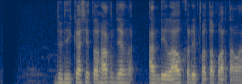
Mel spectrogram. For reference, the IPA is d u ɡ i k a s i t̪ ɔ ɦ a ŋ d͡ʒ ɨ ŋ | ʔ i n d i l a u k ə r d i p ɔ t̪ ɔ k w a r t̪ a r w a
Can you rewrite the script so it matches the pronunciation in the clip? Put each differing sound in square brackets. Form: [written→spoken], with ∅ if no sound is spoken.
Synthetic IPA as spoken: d u [ɡ→d] i k a s i t̪ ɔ ɦ a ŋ d͡ʒ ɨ ŋ | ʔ [i→a] n d i l a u k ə r d i p ɔ t̪ ɔ k w a r t̪ a [r→∅] w a

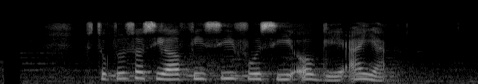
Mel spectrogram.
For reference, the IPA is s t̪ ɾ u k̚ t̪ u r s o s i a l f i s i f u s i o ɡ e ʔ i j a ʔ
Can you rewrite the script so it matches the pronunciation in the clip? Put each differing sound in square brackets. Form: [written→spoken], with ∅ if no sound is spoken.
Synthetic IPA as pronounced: s t̪ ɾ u k̚ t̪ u r s o s i a l f i s i f u s i o ɡ e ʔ [i→a] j a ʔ

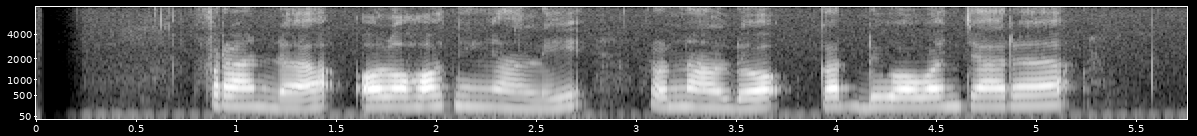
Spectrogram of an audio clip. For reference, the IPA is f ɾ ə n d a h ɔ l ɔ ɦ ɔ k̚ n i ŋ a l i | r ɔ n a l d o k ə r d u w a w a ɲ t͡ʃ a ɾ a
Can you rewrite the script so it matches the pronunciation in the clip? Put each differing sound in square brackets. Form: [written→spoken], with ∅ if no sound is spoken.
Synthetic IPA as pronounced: f ɾ [ə→a] n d a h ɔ l ɔ ɦ ɔ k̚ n i ŋ a l i | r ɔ n a l d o k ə r d u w a w a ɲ t͡ʃ a ɾ a

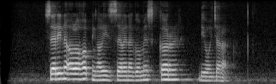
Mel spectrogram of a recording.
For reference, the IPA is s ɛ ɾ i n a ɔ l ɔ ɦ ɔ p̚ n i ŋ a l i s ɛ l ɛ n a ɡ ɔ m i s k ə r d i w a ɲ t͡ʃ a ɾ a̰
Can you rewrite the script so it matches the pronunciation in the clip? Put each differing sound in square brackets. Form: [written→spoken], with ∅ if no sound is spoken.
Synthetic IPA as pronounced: s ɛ ɾ i n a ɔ l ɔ ɦ ɔ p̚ n i ŋ a l i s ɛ l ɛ n a ɡ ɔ m [i→ɛ] s k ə r d i w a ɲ t͡ʃ a ɾ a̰

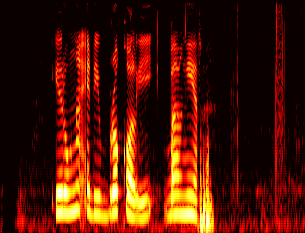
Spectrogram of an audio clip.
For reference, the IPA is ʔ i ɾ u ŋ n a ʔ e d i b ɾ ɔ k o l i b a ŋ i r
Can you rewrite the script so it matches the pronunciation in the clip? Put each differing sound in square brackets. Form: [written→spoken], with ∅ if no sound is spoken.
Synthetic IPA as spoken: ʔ i ɾ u ŋ n a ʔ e d i b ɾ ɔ k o l i b a ŋ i r

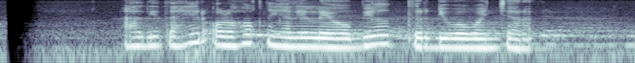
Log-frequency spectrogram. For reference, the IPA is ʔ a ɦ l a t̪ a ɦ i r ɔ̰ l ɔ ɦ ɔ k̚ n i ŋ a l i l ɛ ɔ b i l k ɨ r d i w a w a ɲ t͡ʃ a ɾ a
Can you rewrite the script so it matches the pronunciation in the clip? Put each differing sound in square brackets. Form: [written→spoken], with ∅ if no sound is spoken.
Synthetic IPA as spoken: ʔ a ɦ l [a→i] t̪ a ɦ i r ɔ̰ l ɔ ɦ ɔ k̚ n i ŋ a l i l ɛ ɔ b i l k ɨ r d i w a w a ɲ t͡ʃ a ɾ a

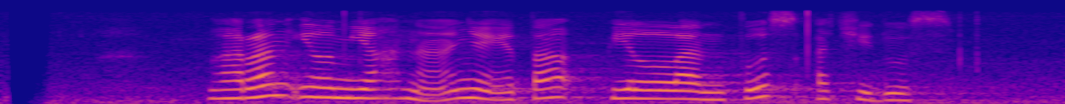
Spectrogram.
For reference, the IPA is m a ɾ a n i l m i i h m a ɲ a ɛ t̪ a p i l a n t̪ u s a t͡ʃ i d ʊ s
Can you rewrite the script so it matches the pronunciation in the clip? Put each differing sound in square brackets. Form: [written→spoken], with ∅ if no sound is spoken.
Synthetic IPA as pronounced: [m→ŋ] a ɾ a n i l m i [i→a] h [m→n] a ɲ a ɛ t̪ a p i l a n t̪ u s a t͡ʃ i d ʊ s

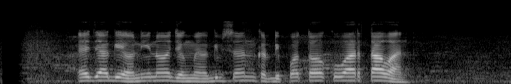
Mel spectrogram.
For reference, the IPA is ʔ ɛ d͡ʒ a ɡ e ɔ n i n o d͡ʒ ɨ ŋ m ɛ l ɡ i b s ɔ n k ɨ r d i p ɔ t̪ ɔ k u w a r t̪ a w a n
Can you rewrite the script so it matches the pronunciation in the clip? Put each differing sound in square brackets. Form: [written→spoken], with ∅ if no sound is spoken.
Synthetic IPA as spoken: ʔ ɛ d͡ʒ a ɡ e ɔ n i n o d͡ʒ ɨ ŋ m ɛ l ɡ i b s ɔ n k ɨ r d i p ɔ t̪ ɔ k u w a r t̪ a w a n

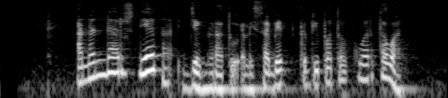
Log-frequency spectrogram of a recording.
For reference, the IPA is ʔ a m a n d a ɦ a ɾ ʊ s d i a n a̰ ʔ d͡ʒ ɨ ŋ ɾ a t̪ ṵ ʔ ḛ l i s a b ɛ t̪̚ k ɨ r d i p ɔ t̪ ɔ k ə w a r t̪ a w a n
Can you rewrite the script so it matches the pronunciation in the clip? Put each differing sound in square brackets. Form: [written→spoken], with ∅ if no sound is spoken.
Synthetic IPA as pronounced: ʔ a [m→n] a n d a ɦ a ɾ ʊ s d i a n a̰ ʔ d͡ʒ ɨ ŋ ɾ a t̪ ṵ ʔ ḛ l i s a b ɛ t̪̚ k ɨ r d i p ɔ t̪ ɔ k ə w a r t̪ a w a n

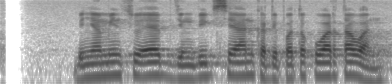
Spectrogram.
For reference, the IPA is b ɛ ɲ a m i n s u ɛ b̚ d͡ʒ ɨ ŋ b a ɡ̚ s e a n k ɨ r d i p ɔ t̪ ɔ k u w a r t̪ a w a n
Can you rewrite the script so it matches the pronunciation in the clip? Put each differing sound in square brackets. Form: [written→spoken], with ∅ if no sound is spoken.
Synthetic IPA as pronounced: b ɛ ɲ a m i n s u ɛ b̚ d͡ʒ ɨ ŋ b [a→i] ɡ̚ s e a n k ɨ r d i p ɔ t̪ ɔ k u w a r t̪ a w a n

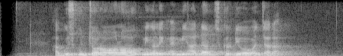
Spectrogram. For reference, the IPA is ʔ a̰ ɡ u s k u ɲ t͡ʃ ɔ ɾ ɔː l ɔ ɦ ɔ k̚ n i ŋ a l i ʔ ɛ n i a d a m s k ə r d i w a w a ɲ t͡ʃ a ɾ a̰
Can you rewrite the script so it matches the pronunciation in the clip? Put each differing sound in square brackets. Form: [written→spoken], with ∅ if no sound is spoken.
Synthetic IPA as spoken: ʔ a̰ ɡ u s k u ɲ t͡ʃ ɔ ɾ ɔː l ɔ ɦ ɔ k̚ n i ŋ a l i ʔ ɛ [n→m] i a d a m s k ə r d i w a w a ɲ t͡ʃ a ɾ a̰

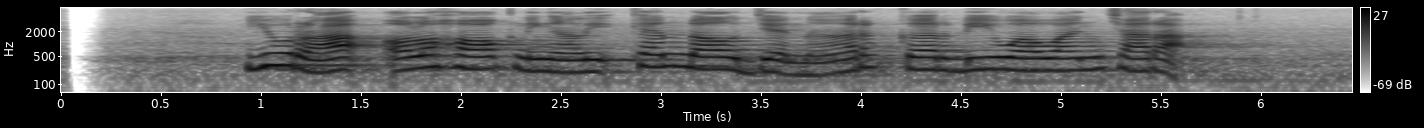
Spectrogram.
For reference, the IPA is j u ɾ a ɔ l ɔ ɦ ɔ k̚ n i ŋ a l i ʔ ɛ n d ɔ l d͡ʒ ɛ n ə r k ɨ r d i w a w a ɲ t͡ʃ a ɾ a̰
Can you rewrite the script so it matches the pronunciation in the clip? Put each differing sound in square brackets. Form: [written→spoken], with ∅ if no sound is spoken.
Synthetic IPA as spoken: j u ɾ a ɔ l ɔ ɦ ɔ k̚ n i ŋ a l i [ʔ→k] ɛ n d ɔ l d͡ʒ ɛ n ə r k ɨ r d i w a w a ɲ t͡ʃ a ɾ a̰

